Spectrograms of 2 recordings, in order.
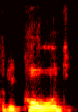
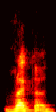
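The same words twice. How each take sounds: First: It is pronounced the way the verb is. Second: It is pronounced the way the noun is. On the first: It names an action. "record is a verb" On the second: It names a thing. "this is noun"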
